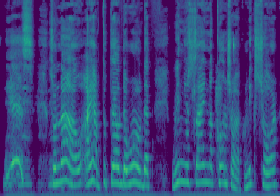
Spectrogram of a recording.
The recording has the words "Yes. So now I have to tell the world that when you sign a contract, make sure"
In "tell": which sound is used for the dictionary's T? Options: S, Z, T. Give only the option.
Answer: T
